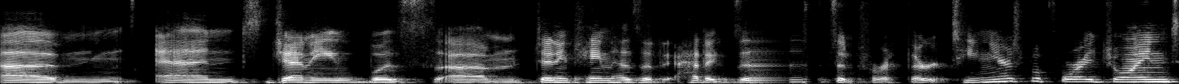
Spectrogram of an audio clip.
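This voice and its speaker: Talking at a fairly slow pace with hardly any pauses, a woman with an American accent uses lively intonation at a fairly low pitch against a quiet background. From California, Bay Area. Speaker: business executive. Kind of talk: panel discussion.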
